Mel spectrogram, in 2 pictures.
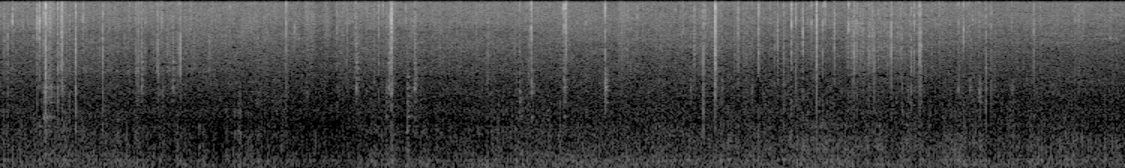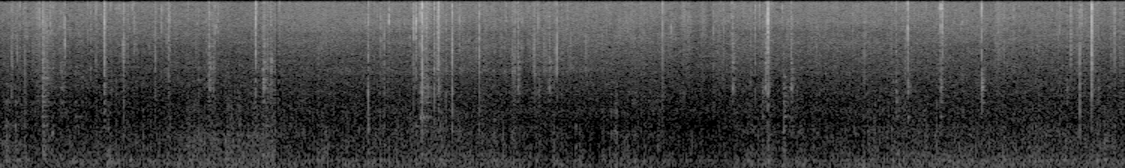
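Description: Fire burning in a fireplace: frequent crackles and sharp pops over a steady low rumble of the flames.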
